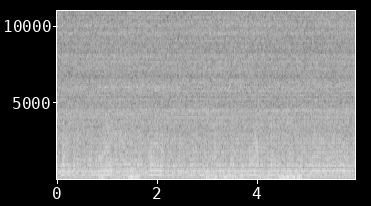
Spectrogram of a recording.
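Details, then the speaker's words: Pool pump after winterization, opening the skimmer valve too fast: steady hum under uneven hissing and gurgling surges as it takes in little water and a lot of air through the suction line, risking lost prime. "Remember, as little water as it is taking in, it's taking a lot more air."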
